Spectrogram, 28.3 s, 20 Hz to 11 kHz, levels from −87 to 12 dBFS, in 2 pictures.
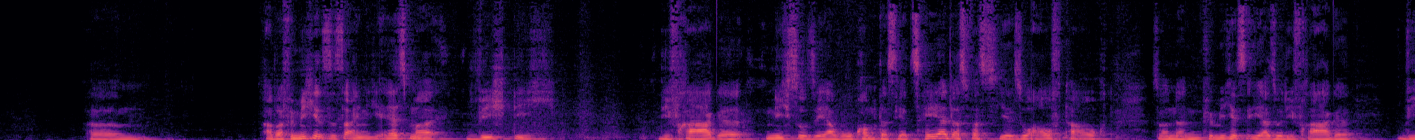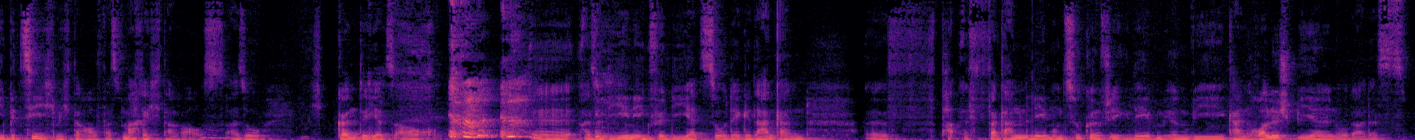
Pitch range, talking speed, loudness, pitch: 110-130 Hz, 145 wpm, -25 LUFS, 120 Hz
